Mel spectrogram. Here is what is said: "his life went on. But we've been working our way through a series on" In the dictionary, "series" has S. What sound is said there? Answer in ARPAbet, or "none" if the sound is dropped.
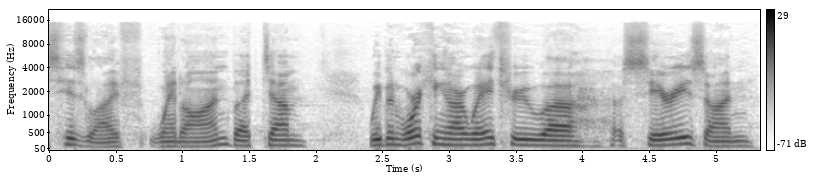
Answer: S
